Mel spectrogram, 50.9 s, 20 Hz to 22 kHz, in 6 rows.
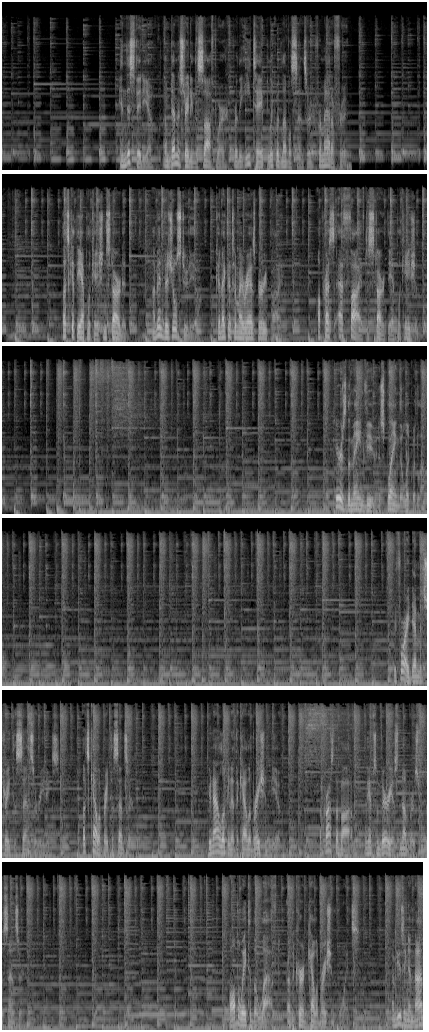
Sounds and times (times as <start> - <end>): Music: 0.0 - 50.9
Speech: 2.4 - 7.0, 9.7 - 14.2, 14.8 - 16.9, 23.7 - 25.6, 33.3 - 36.7, 38.1 - 39.6, 40.4 - 43.0, 47.0 - 49.7, 50.3 - 50.9.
